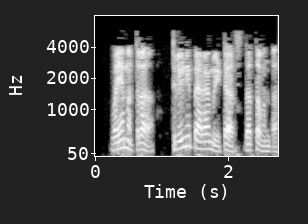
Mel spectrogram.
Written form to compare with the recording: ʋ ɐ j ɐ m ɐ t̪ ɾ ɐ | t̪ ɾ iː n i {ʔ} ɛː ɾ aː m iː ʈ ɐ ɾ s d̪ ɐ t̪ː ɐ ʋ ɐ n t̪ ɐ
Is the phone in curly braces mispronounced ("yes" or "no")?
yes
